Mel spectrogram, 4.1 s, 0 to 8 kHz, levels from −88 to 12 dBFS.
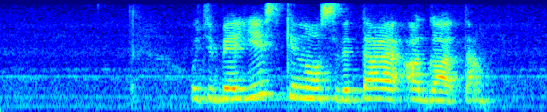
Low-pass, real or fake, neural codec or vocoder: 7.2 kHz; real; none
